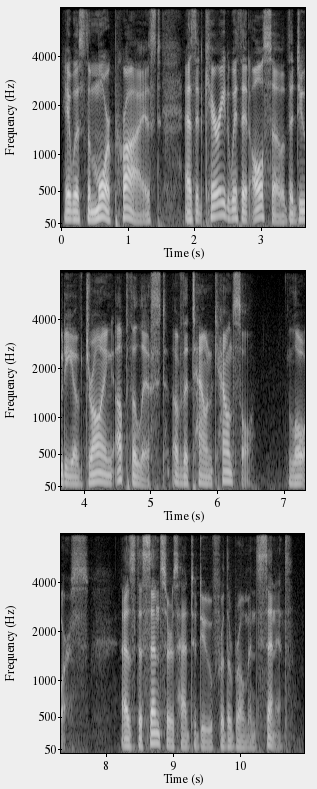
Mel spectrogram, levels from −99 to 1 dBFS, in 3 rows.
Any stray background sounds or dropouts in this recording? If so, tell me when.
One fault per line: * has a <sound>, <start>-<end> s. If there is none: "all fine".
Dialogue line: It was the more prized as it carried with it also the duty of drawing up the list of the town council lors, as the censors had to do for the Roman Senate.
all fine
